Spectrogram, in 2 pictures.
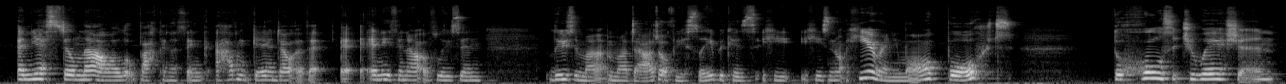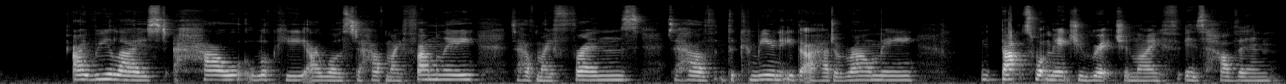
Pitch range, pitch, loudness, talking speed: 185-220 Hz, 200 Hz, -22 LUFS, 155 wpm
